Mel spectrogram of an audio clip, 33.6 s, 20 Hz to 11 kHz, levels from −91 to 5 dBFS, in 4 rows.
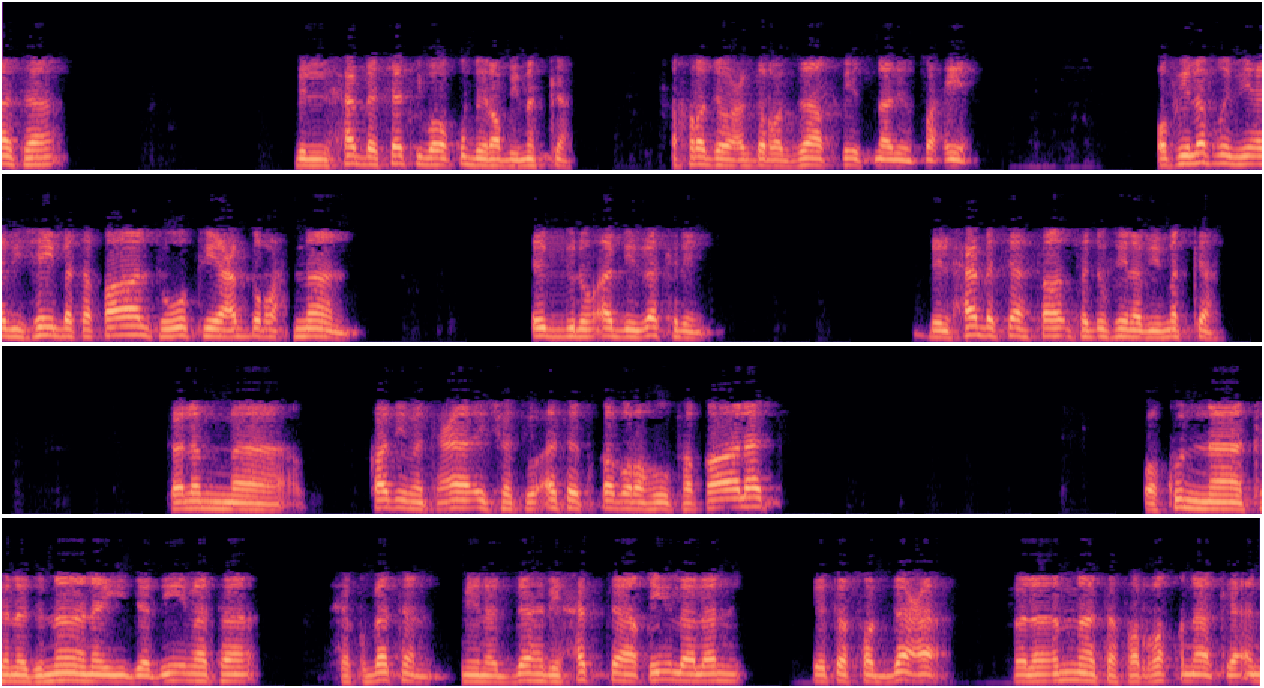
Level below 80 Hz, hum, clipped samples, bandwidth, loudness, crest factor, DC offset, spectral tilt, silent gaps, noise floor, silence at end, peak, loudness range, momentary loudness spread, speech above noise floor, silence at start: -60 dBFS; none; under 0.1%; 3.9 kHz; -17 LUFS; 16 dB; under 0.1%; -9.5 dB/octave; none; -86 dBFS; 0 s; -2 dBFS; 4 LU; 8 LU; 71 dB; 0 s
